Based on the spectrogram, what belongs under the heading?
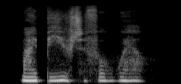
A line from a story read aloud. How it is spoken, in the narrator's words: she said, her voice husky with desire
